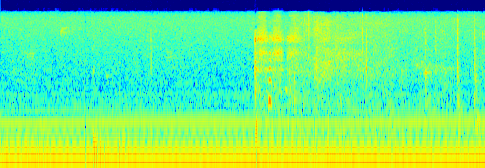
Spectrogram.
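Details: Constant low engine hum with a sudden clunk and rattling partway through, no animal voice.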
